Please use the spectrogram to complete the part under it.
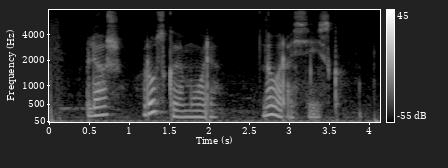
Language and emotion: Russian, sad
